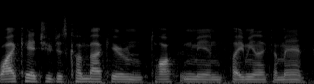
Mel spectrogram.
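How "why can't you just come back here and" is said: usual speaking voice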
